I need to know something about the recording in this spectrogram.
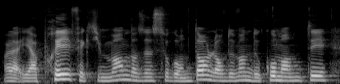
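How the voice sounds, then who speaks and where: A woman who facilitates at a social centre, explaining a voting method in a brisk, practical way. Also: on the low side, a little mellow.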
